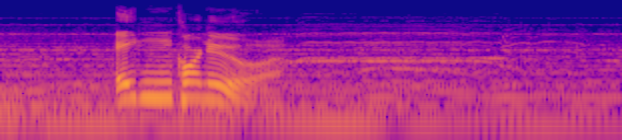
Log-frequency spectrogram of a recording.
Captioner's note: crowd cheering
